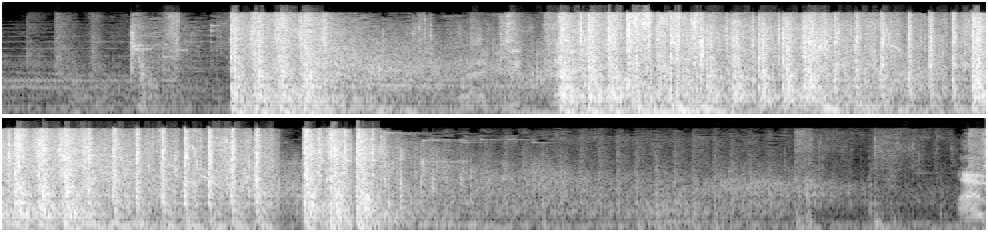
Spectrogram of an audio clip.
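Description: Loud bursts of rapid machine gun fire in a combat video game, several long strings of shots separated by brief pauses, close and dominant, with quieter background noise between bursts.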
